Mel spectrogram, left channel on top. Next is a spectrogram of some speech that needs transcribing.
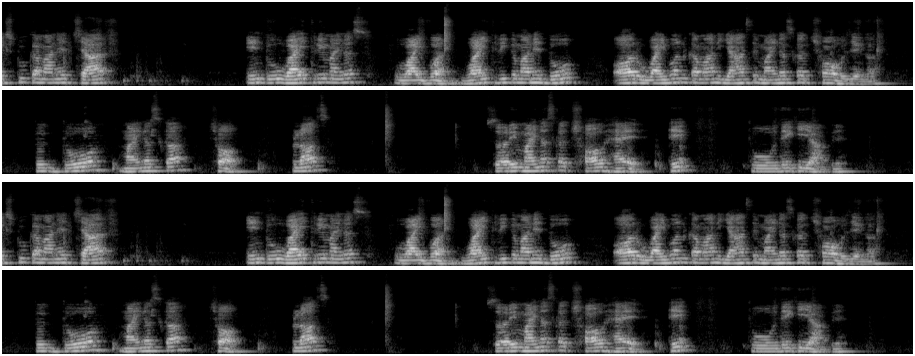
का मान है 4 इंटू y3 माइनस y3 का मान है 2 और y1 का मान यहाँ से माइनस का 6 हो जाएगा। तो 2 माइनस का 6 प्लस सॉरी माइनस का 6 है। ठीक, तो देखिए यहाँ पे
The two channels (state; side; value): normal; both; correlation 0.97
